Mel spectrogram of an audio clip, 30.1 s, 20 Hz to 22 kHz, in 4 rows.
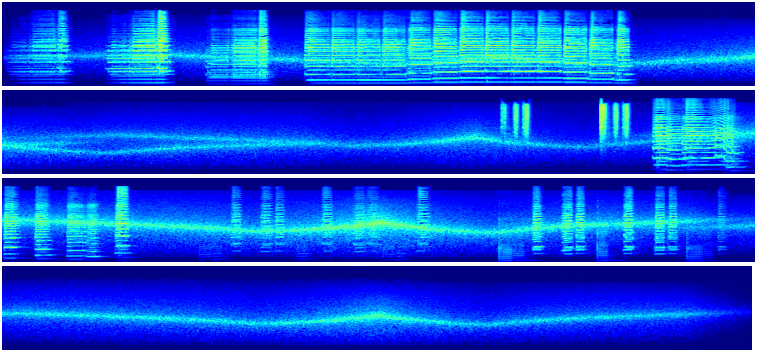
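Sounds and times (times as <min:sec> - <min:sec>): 
swinging fanfare: 0:00.0 - 0:06.4, 0:14.1 - 0:16.4, 0:17.1 - 0:19.4, 0:20.1 - 0:22.3.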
